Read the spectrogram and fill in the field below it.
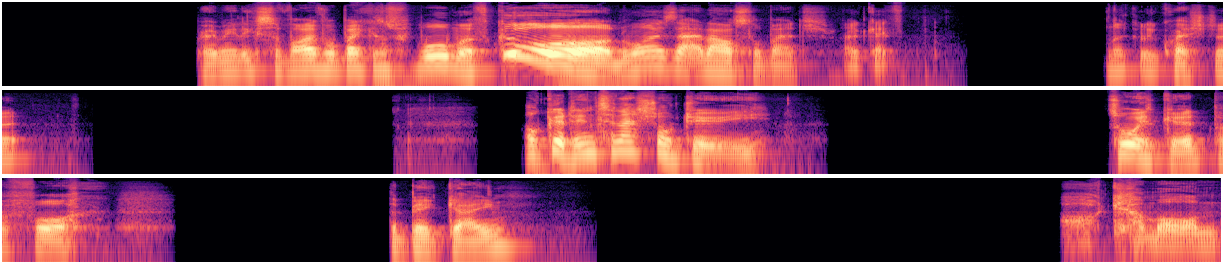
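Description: A man talks with animation into a close microphone, in short bursts with pauses.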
